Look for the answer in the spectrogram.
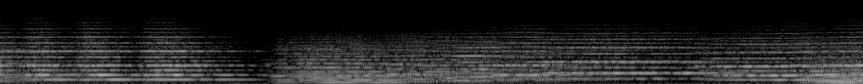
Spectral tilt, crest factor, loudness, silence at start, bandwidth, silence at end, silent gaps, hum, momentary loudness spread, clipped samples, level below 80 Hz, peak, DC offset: -6 dB/octave; 16 dB; -33 LUFS; 0 s; 12.5 kHz; 0 s; none; none; 9 LU; under 0.1%; -56 dBFS; -16 dBFS; under 0.1%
